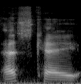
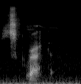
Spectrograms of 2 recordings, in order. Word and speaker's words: Skratta: It's Skratta for the first name, Skrata.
